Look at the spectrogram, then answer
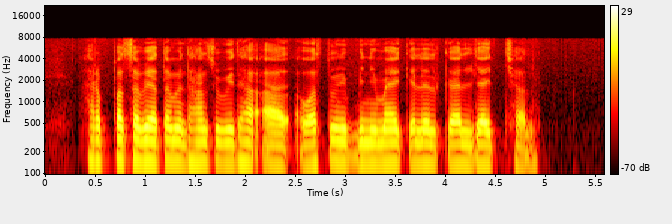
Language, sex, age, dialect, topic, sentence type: Maithili, male, 36-40, Southern/Standard, banking, statement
